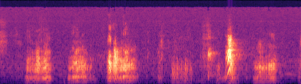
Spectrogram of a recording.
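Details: Playful growling from two Bernese Mountain Dog puppy sisters, Ylvi and Yella, wrestling together in the garden; gruff rumbling bursts around a second long, with one sharp higher yelp near the end.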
